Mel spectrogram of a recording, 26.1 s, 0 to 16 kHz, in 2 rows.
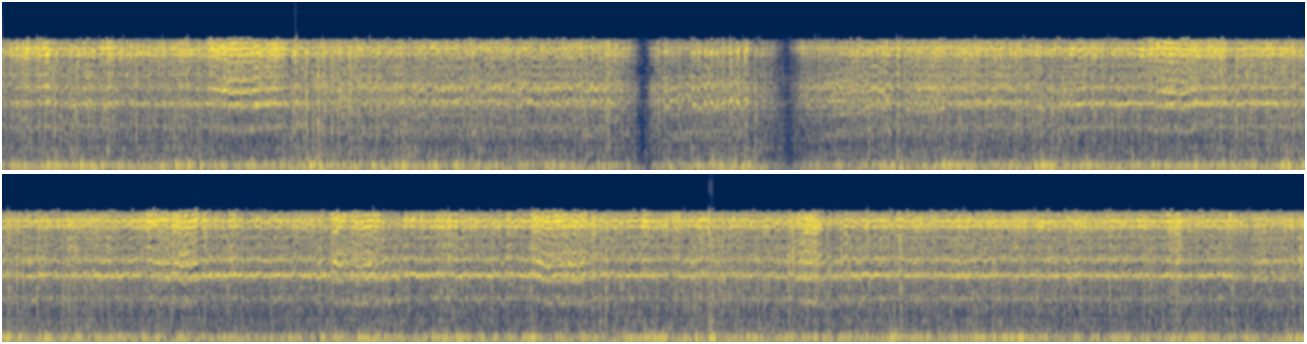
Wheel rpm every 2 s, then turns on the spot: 230, 220, 200, 120, 160, 220, 230, 230, 230, 230, 230, 230, 230.
none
